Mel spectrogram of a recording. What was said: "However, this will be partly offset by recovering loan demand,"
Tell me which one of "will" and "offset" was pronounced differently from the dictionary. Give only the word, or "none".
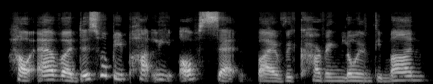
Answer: none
